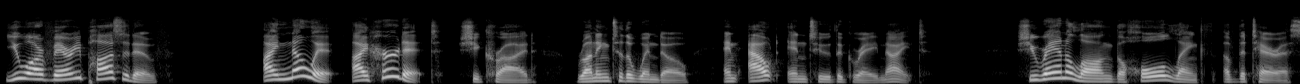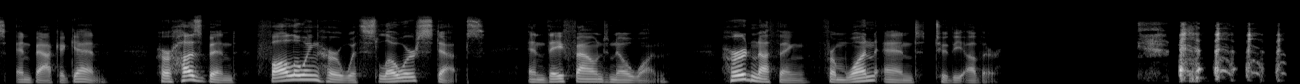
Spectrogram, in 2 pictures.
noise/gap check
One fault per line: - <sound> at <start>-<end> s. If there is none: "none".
- cough at 24.4-25.9 s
